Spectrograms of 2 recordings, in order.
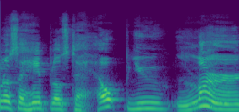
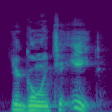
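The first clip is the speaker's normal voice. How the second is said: ordinary talk, nothing marked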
